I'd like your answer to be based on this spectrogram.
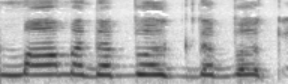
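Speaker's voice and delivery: put-on high, tearful little boy; crying child voice. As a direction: imitate a sobbing six-year-old, pitch up. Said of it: "And he said".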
